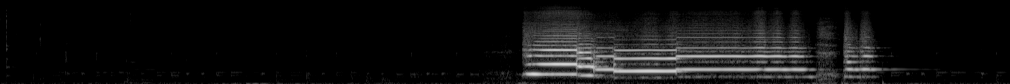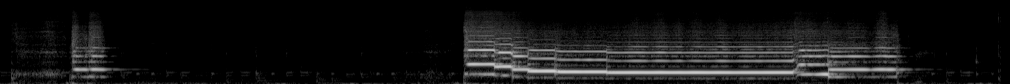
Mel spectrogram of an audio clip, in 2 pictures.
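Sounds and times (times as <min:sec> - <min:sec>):
flute: 0:05.2 - 0:09.2, 0:10.6 - 0:11.7, 0:14.7 - 0:19.6.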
